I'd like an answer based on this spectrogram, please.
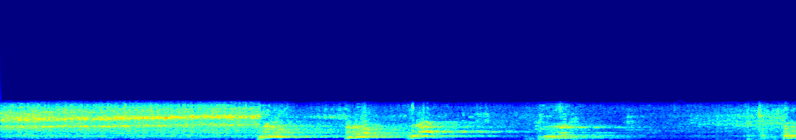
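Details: Female Border Collie at Christmas, first time playing with a new remote-controlled truck toy, with no sheep to herd; a few sharp barks and yips in quick bursts over steady background noise.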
